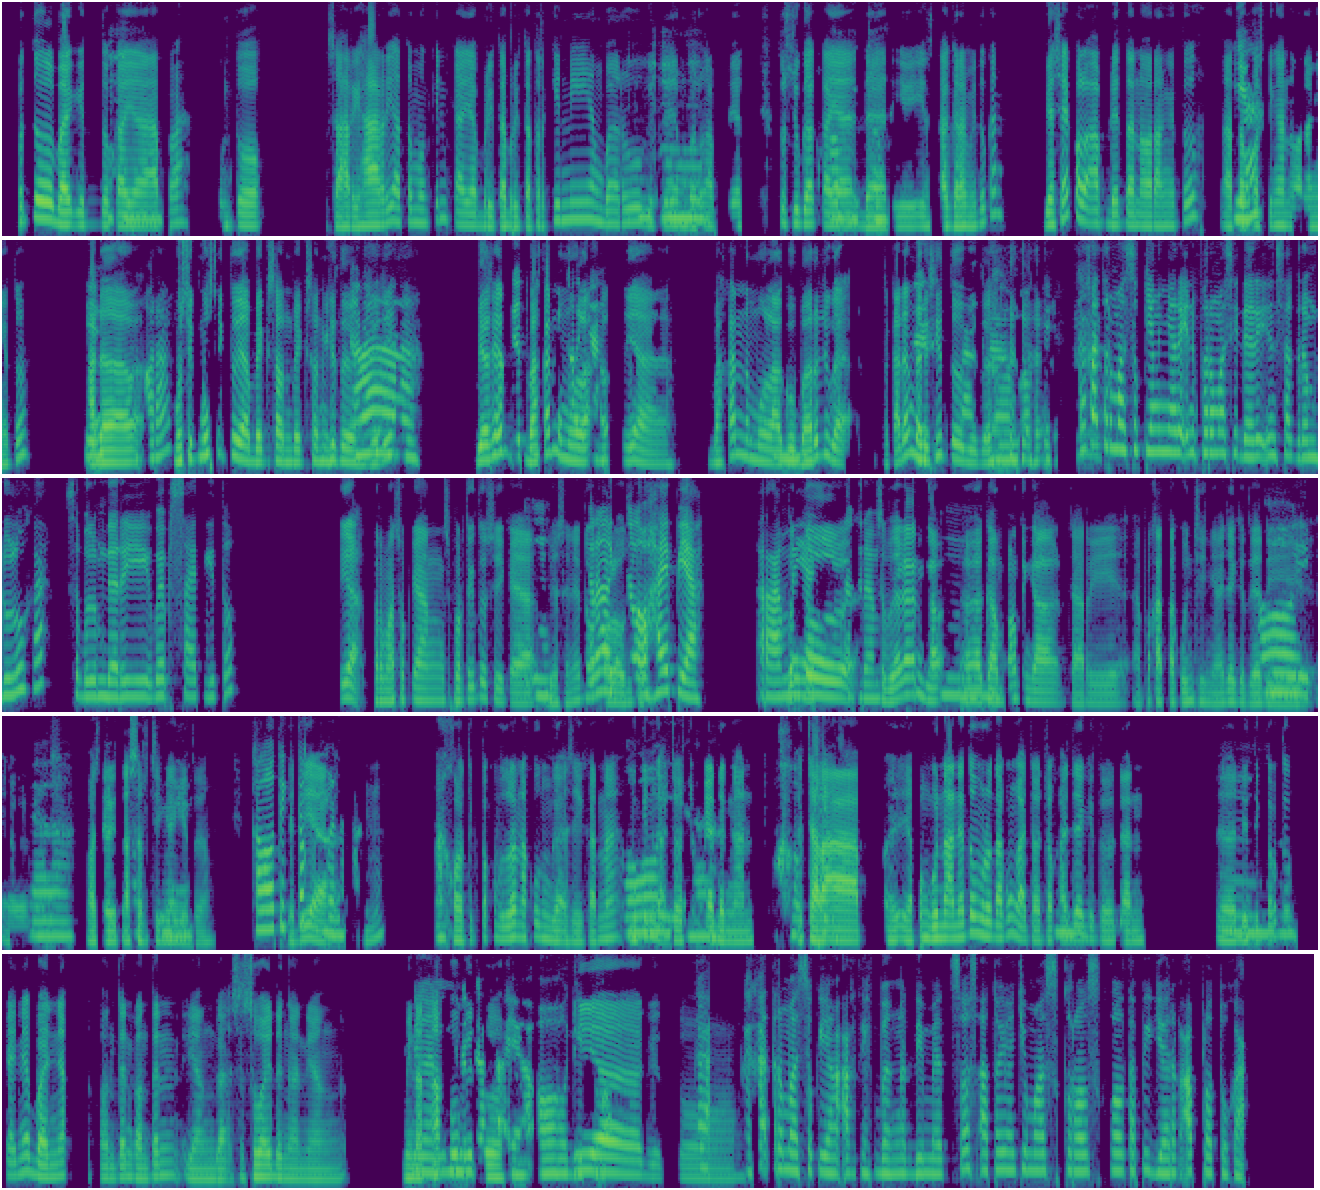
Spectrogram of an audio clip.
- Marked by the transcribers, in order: in English: "update"; in English: "update-an"; in English: "backsound-backsound"; in English: "update"; chuckle; in English: "website"; in English: "hype"; in English: "searching-nya"; laughing while speaking: "oke"; in English: "scroll-scroll"; in English: "upload"
- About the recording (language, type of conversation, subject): Indonesian, podcast, Menurut kamu, apa manfaat media sosial dalam kehidupan sehari-hari?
